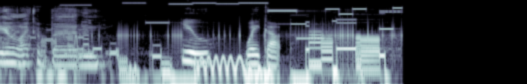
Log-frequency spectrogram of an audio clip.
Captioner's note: glitch sound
